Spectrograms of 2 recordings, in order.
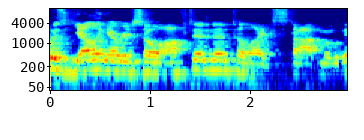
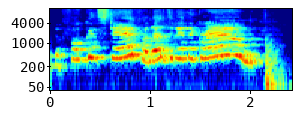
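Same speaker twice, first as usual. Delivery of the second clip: high, loud panicked yell; panicked shout; 6 dB louder than usual. Retold or imitated. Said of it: "And I'm like".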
